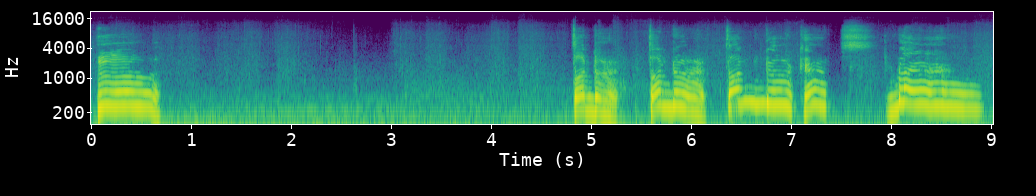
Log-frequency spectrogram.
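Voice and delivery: high, drawn-out heroic battle cry; Thundercats battle cry. Pretend. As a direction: belt it out like a cartoon hero.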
